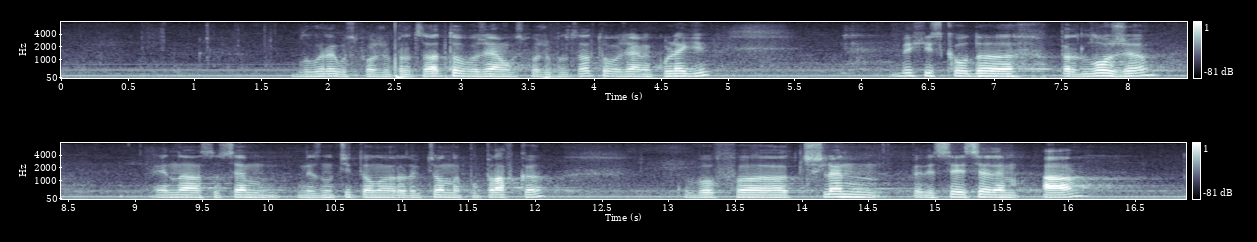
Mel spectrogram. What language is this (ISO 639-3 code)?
bul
